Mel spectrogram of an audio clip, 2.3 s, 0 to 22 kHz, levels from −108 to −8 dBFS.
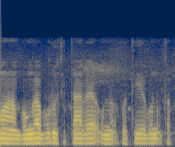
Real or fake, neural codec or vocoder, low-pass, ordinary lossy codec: real; none; none; none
